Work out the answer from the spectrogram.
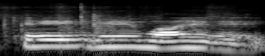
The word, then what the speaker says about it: Kaya: They're gonna be like, oh, you can't even pronounce the names. Yeah, Kaya. K-A-Y-A.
